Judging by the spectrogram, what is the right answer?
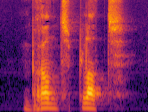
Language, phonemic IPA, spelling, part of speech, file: Dutch, /ˈbrɑnt ˈplɑt/, brandt plat, verb, Nl-brandt plat.ogg
- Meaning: inflection of platbranden: 1. second/third-person singular present indicative 2. plural imperative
